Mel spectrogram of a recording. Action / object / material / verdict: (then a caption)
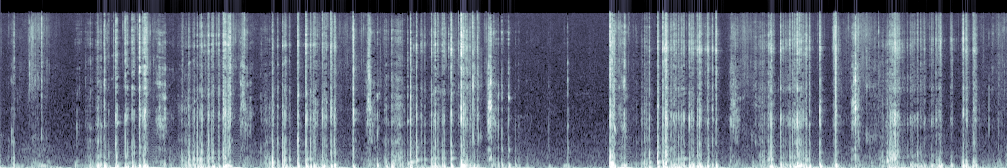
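scrape / bar of soap cut with a blade / soap / none. A utility knife blade cuts and scrapes thin curls from the edge of a solid, dry white soap bar held in the hand. Dense, crunchy scraping and rapid crackling run throughout, with a brief quieter lull near the middle. A sharp crunch then resumes the steady shaving.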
